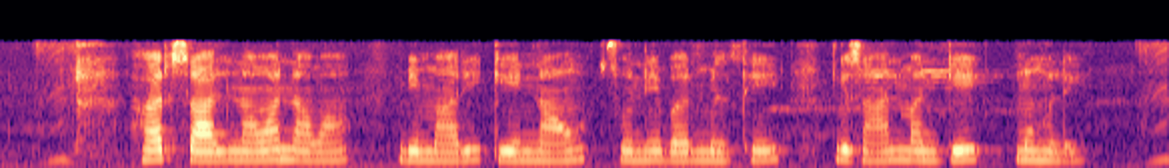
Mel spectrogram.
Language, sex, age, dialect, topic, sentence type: Chhattisgarhi, female, 18-24, Eastern, agriculture, statement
